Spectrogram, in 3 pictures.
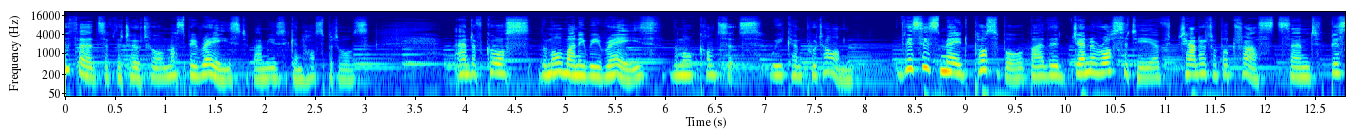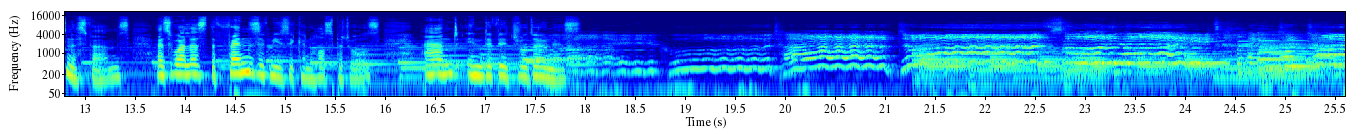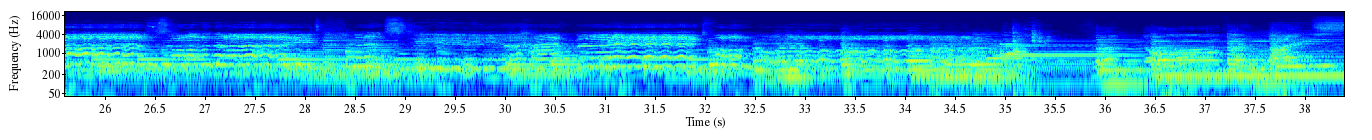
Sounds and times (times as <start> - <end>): A capella: 16.4 - 35.0, 36.0 - 38.3.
